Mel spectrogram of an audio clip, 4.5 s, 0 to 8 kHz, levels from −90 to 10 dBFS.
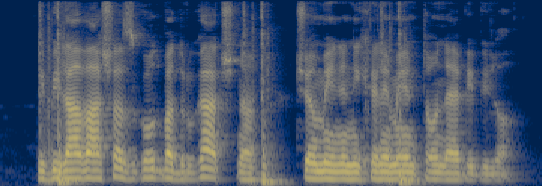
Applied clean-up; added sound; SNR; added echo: classical method log-MMSE.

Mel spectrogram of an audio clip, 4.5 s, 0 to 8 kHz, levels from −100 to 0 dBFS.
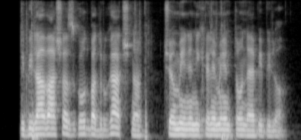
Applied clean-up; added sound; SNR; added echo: neural mask model RNNoise.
